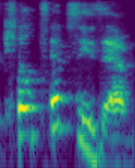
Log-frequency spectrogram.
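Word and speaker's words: Kltpzyxm: is I know that the way you spell his name backwards and pronounce it is kill Tipsy them like I never thought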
